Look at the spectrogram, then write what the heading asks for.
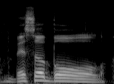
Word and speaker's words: Bisabolol: Bisabolol. So I said it in three syllables.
